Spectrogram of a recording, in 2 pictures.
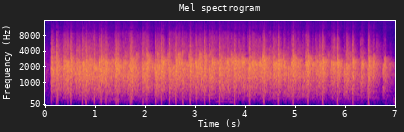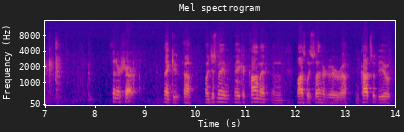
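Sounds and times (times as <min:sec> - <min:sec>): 
applause welcoming middle school math competition students in a state senate chamber: 0:00.0 - 0:07.3
speech: 0:08.4 - 0:13.9.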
